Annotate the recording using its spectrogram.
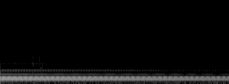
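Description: The last chord on an electric guitar ringing out, held and fading steadily away with no new notes played.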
